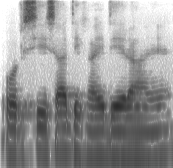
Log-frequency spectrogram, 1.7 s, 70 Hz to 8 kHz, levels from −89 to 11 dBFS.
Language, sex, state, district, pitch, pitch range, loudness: Hindi, male, Uttar Pradesh, Shamli, 105 Hz, 100-110 Hz, -14 LUFS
